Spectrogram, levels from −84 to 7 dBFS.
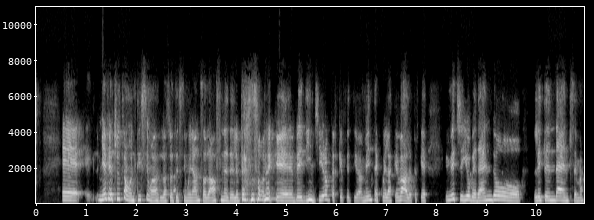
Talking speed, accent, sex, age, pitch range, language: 160 wpm, native, female, 20-39, 185-225 Hz, Italian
